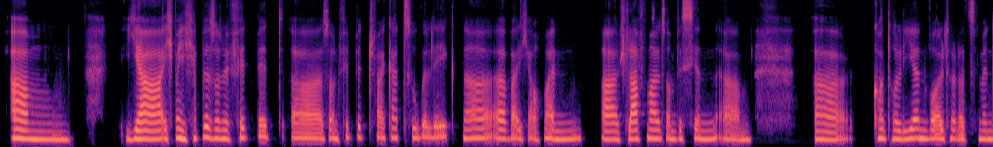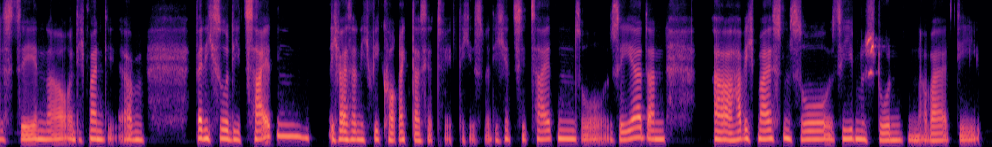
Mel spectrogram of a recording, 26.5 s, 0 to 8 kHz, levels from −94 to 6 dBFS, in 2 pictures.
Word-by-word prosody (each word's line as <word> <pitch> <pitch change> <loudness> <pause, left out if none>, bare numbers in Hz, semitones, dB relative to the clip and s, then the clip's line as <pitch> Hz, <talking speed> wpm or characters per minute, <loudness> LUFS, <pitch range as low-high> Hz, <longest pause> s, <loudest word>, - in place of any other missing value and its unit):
Ähm, 165 -3 +4 0.7
ja, 170 0 +6
ich 180 - -1
mein, 195 -2 +6
ich 165 -3 +2
habe 185 +4 +1
mir 210 - +6
so 185 0 +1
‘ne 175 -1 +1
Fitbit, 155 - -2 0.3
äh 95 -1 +1
so 190 - -3
'n 175 - 0
Fitbit 210 +1 -6
Tracker 195 0 -4
zugelegt, 215 +3 -3
ne, 185 -1 +1
äh, - - -9
weil - - +1
ich 170 - -6
auch 150 - -4
meinen, 170 - 0 0.2
äh, 165 -1 +2
Schlaf 175 +2 +1
mal 180 -1 +2
so - - -4
'n 170 - 0
bisschen, 170 +1 -1
ähm, 80 -1 -2 0.8
äh, 165 +2 +1 0.3
kontrollieren 180 0 +1
wollte 90 - +1
oder 180 - -1
zumindest 170 -2 -3
sehen, 85 0 +2
ne, 85 +1 0
und, 165 - -2
ich 150 - -13
meine 175 -2 +3
die, 165 - -10
ähm 160 -5 -2 0.7
wenn 185 -1 +6
ich 180 - +1
so 180 -2 +4
die 160 -2 -1
Zeiten 225 +2 +1 0.2
ich 160 +1 -2
weiß 165 -2 +5
ja 165 - +2
nicht, 155 -4 -3
wie 170 - 0
korrekt 155 +1 -1
das 140 -2 0
jetzt - - -9
wirklich - - -13
ist - - -13
wenn - - -8
ich 145 -5 -9
jetzt 175 - -4
die - - -7
Zeiten 175 +1 0
so 185 +2 -6
sehe, 170 +6 +2
dann, 170 -2 0 0.6
äh, 175 - +3
habe 165 +2 +3
ich 175 - -7
meistens 175 +1 +1
so 170 +1 +1
7 175 +1 0
Stunden, 150 - 0
aber 145 - -1 0.2
die 80 +1 -5
170 Hz, 165 wpm, -24 LUFS, 155-180 Hz, 0.8 s, ja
